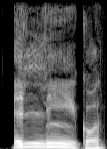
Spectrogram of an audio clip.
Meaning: 1. because it is valuable 2. valuably 3. because it is expensive 4. expensively
- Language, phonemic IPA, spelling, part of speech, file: Navajo, /ʔɪ́lĩ́ːkò/, ílį́įgo, adverb, Nv-ílį́įgo.ogg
